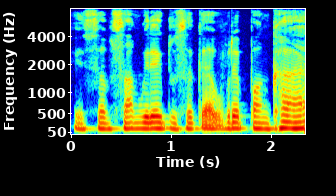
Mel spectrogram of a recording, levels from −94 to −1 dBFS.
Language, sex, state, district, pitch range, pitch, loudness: Hindi, male, Jharkhand, Garhwa, 135-145 Hz, 140 Hz, -15 LUFS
